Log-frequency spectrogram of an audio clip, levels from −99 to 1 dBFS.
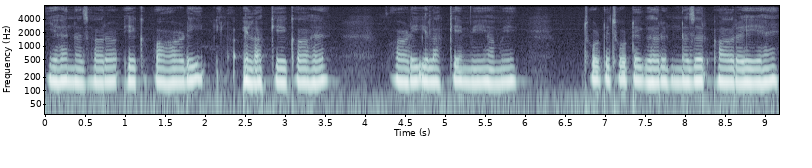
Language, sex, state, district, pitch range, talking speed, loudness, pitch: Hindi, male, Uttarakhand, Tehri Garhwal, 155-165 Hz, 110 wpm, -14 LUFS, 160 Hz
